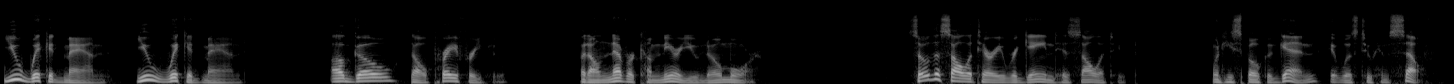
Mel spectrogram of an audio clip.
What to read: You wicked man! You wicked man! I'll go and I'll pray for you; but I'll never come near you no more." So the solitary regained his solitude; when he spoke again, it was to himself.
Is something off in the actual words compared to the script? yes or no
yes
